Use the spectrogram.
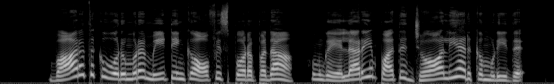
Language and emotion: Tamil, happy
